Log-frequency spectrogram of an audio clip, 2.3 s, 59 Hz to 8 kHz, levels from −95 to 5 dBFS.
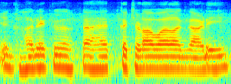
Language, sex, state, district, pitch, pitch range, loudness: Hindi, male, Bihar, Gaya, 150 Hz, 150-155 Hz, -15 LUFS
